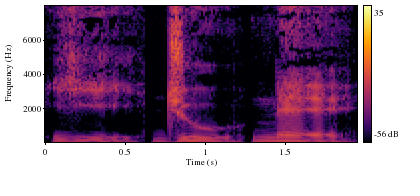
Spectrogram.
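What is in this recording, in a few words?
"yijune", concatenated syllables; Affixing experiment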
